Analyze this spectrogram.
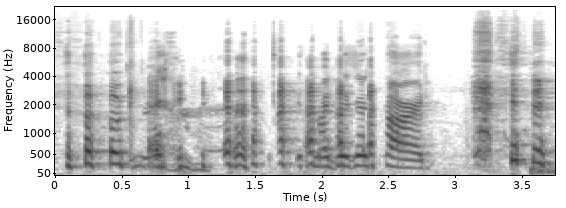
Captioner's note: laughing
